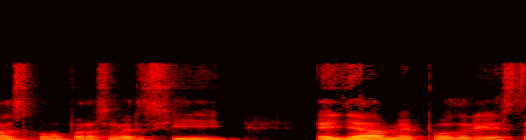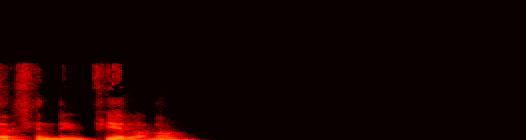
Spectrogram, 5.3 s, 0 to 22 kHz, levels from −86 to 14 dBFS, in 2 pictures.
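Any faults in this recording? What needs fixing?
There's a call bitrate drop starting at 3.15 s and running right to the end of the clip, so the last 2.1 s or so are affected. The encoder's rate falls from 32 kbps to 13 kbps, most likely because the call's bandwidth estimate dropped. At that rate Opus has to code the speech much more coarsely and trims the top end, so the voice turns rough and muffled. To prevent it, give the call steadier network headroom, or tune the bandwidth estimator so it doesn't cut the rate this hard.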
